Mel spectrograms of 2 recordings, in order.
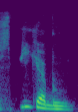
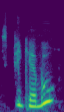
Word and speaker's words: Speak About: Alors, cette application s'appelle Speak About. Bon, Speak About. Speakabou. About. Je pense ça se prononce comme ça, speakable.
